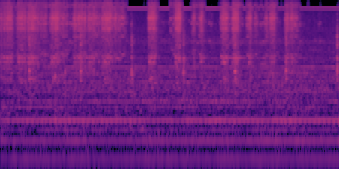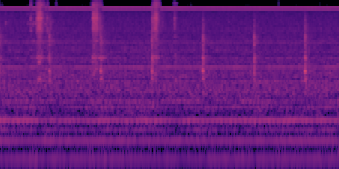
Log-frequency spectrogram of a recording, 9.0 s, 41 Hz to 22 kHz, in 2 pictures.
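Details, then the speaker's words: Sony EVO-9800 professional Hi-8 deck playing evaporated tape with many dropouts: irregular high scratchy squeaks over steady low motor hum as tape sticks and squeals in the tape path. "yeah that was the problem with this this tape and this design and that i think was probably the reason that sony abandoned this chassis and developed the m loading system was it was just a little gentler on the tape"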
